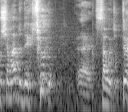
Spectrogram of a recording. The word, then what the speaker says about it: Cthulhu: E ele fala que a ideia era ser impronunciável mesmo, porque é uma língua que não é para a garganta humana reproduzir, mas que ele é um som praticamente cuspido, praticamente vomitado, é um Cthulhu, algo assim.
